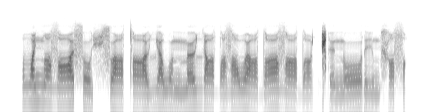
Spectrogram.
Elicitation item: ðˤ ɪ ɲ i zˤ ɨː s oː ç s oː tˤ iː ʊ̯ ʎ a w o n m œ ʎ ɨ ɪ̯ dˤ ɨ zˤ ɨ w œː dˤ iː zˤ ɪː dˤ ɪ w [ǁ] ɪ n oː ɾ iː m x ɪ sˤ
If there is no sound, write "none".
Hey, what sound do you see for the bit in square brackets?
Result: ǁ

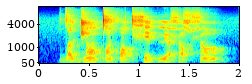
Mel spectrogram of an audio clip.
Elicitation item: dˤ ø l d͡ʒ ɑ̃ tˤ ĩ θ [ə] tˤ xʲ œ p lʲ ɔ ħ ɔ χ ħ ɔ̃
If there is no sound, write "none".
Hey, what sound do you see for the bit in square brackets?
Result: ɑ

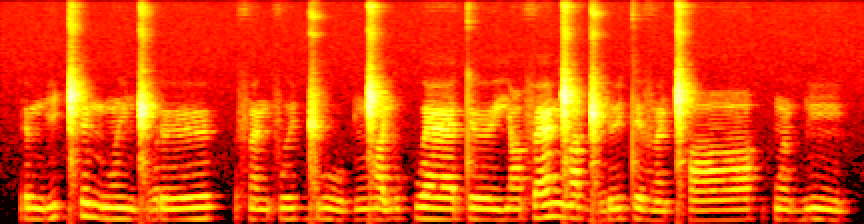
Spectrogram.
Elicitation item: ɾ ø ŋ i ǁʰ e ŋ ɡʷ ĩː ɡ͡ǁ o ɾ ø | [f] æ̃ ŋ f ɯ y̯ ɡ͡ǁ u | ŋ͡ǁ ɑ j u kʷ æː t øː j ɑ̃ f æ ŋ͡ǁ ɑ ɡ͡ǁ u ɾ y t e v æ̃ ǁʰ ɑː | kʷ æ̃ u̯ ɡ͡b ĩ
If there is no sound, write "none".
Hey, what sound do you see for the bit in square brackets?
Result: f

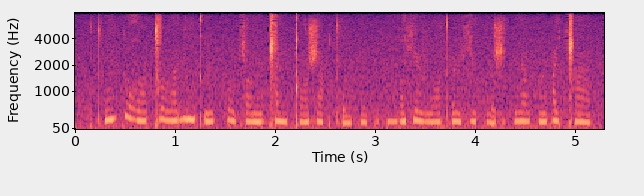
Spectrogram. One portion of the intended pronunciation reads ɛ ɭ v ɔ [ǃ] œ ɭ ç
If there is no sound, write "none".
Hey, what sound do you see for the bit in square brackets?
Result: tʼ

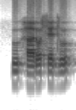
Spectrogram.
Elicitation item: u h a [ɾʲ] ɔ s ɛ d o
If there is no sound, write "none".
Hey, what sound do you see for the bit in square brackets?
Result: ɾ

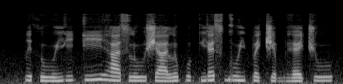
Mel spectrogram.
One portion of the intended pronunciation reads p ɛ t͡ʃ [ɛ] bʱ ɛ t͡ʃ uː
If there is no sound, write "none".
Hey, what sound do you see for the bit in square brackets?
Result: ɛ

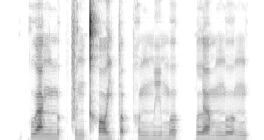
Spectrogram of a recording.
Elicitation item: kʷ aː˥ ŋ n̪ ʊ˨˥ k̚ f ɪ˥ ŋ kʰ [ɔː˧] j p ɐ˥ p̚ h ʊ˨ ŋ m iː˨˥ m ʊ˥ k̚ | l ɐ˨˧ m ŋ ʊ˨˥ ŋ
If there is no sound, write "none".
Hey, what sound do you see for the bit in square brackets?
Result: ɔː˧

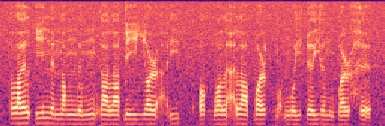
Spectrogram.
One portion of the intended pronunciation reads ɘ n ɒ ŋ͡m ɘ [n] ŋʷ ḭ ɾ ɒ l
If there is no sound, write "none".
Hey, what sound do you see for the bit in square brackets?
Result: m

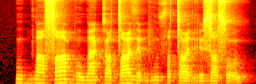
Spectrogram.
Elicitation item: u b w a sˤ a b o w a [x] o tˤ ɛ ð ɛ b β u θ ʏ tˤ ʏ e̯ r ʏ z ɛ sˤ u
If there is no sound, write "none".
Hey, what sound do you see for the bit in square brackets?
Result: k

